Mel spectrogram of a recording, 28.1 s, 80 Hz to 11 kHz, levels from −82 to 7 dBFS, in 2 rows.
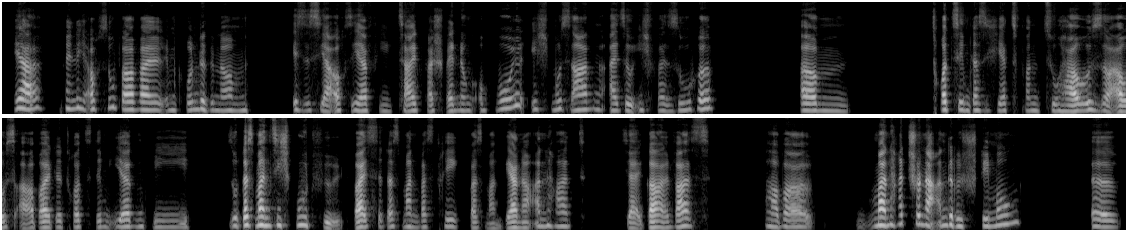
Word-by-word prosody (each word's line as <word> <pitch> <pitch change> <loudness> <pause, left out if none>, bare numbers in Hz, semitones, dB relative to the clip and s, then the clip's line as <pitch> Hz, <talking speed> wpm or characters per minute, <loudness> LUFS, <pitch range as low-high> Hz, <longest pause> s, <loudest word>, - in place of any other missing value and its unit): Ja, 250 0 +5 0.3
finde 250 +2 -4
ich 230 - -9
auch 225 +1 -2
super, 230 -4 +2
weil 210 -1 +3
im 205 +3 -11
Grunde 225 +3 -4
genommen 200 0 -8 0.6
ist 210 -3 -7
es 200 +1 -10
ja 175 -4 -1
auch 195 - -2
sehr 190 0 -1
viel 180 -2 -19
Zeitverschwendung. 190 +1 -4
Obwohl, 245 +11 -5
ich 230 +1 -13
muss 240 +3 -9
sagen, 220 +2 -1
also 195 -1 -4
ich 210 0 -14
versuche 210 +7 -5 1.1
ähm 190 -3 +1 1.1
trotzdem, 220 -2 +1
dass 205 0 -5
ich 190 +2 -20
jetzt 195 0 -9
von 190 -1 -10
zu 185 -1 -9
Hause 185 +1 +2
aus 165 +1 +3
arbeite, 170 +1 -1
trotzdem 180 0 -9
irgendwie 180 - -4 0.4
so 220 - -4
dass 230 +1 +6
man 230 0 +8
sich 230 +1 -2
gut 235 0 -1
fühlt, 135 - -6
weißt 180 +2 +5
du? - - -12
Dass 190 +1 -6
man 185 -2 -5
was 180 0 -9
trägt, 195 -2 -8
was 155 0 -7
man 140 +1 -13
gerne 160 0 +4
an 205 +1 -5
hat. 200 0 -4 0.6
Ist - - -24
ja - - +1
egal 165 +1 +5
was, 205 +4 +2 0.7
aber 180 - -2 0.5
man 230 +4 +6
hat 265 0 -3
schon 255 -1 +3
'ne 230 - +7
andere 225 -2 +1
Stimmung, 235 +11 -4 0.9
äh 180 -3 +1
195 Hz, 135 wpm, -24 LUFS, 180-220 Hz, 1.1 s, man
